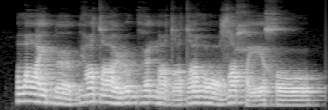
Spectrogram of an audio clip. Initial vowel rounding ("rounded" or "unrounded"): unrounded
